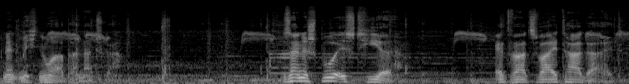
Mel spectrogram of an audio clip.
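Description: A man's voice: fairly low pitch, sing-song, takes it slowly, over music. An actor playing a reserved male frontier scout of about forty in a German radio drama, laconic and matter-of-fact. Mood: terse, businesslike.

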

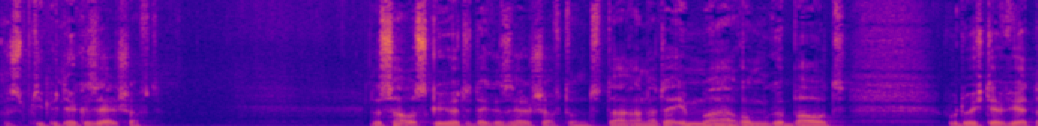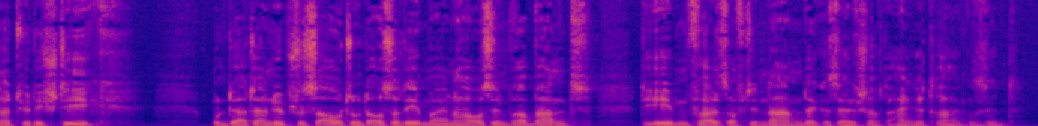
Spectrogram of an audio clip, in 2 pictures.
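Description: Smooth, evasive accountant for radio crime play: low husky voice, deliberate hedging delivery. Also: male voice, expressive, darkish tone, full character voice. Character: evasive, smooth male accountant explaining dodgy finances. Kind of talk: 1980s German radio crime drama dialogue.

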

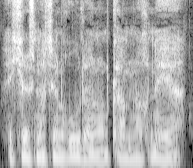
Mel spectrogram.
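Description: An actor playing a weary hard-boiled man who narrates his own crime story in a radio drama, terse, brooding and husky. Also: lowish voice, quick pace, mellow. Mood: grim, focused.

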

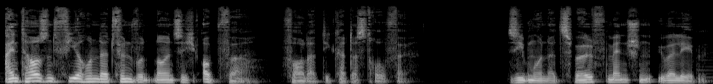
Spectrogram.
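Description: A man's voice: lowish voice, lively intonation, moderate pace, no echo, faint music behind. A man reading scripted narration for an audio history documentary.

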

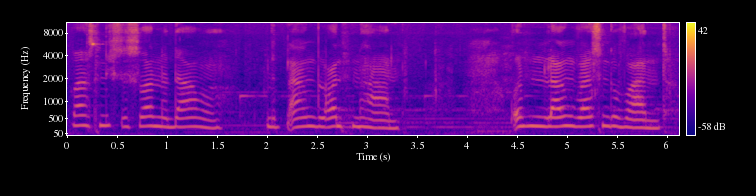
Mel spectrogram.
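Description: A woman's voice: high voice, steady tone, normal speed, darkish tone, soft background music, close to an everyday voice, low-quality recording. A woman voicing a small, earnest, plaintive boy in a radio play. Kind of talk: German radio play acting.

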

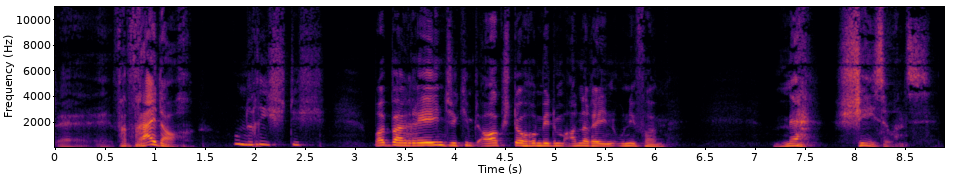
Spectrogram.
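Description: A man's voice: a little high, a bit bright, husky, full character voice. A male actor with a Darmstadt Hessian accent playing a wily, boastful penniless scrounger in a dialect stage comedy, theatrical and full of dramatic hesitation. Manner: theatrical, braggartly, hesitating for effect.

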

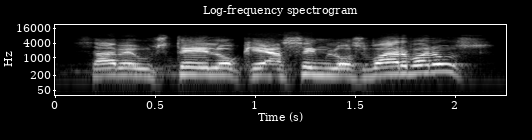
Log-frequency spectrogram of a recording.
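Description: A man's voice: high voice, slow pace, bright, forceful tone, exaggerated voice. A man playing a passionate, sardonic Spanish friar who argues with challenging questions in a radio drama. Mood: bitter, accusing. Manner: impassioned, challenging, mocking rhetorical questions.

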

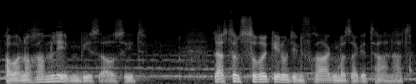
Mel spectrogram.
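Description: An actor playing a gloomy, skeptical knight with a dry, formal delivery in a literary radio drama. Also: male voice, low-pitched, animated, fast talker, over music.

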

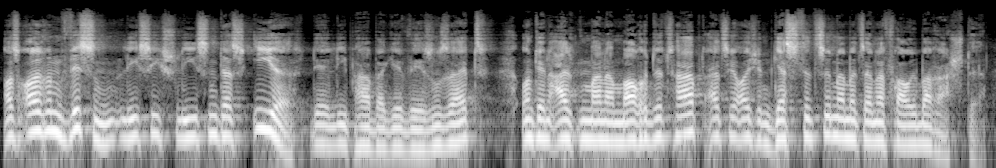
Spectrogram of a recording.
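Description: A man acting as a shrewd, composed magistrate in a radio crime drama, laying out his case in measured, formal German radio-play style. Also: mid-range voice, expressive, close to an everyday voice. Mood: firm, deductive. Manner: measured, methodical, formal, explanatory.

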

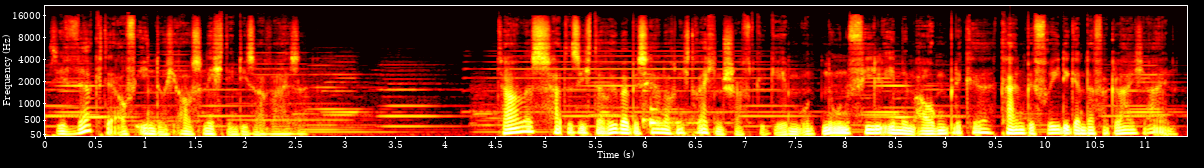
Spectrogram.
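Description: A man narrating a literary radio drama in a measured, deliberate way, with a gravelly voice. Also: sits low, expressive. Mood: measured, observant. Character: third-person narrator of a turn-of-the-century school story. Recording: studio with music behind. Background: instrumental music.

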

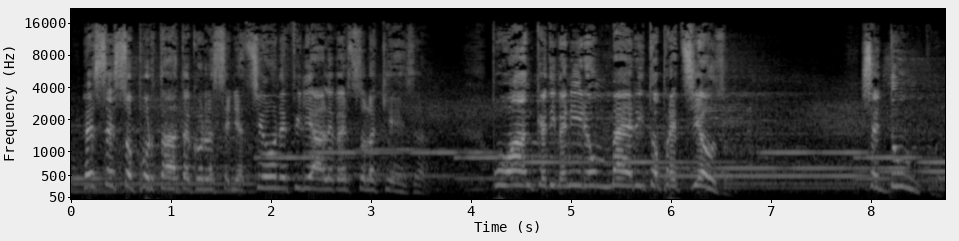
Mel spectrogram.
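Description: A woman's voice: on the high side, vocal fry. A woman acting a defiant preacher who solemnly declaims a thesis from the pulpit in a radio drama. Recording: loud music behind the voice.

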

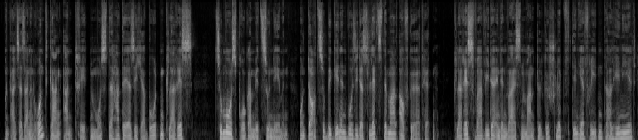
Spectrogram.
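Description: Male narrator, gravelly voice, measured literary reading, very dry studio sound. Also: fairly low pitch, no room sound. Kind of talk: scripted literary narration for radio play.

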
